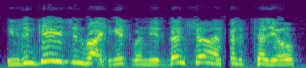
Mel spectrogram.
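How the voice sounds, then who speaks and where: An actor playing a genial older British doctor, a chatty, courteous, slightly fussy storyteller in a 1940s radio drama. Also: male voice, high voice, fast talker, breathy edge. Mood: genial, reminiscing. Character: genial older doctor, detective's loyal old friend. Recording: tinny, lo-fi 1940s radio recording.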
